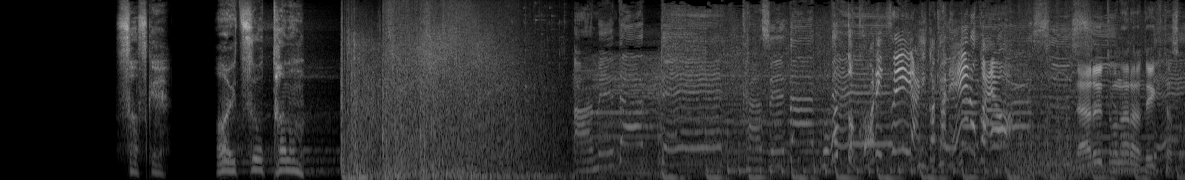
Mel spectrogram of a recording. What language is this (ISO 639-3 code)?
jpn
